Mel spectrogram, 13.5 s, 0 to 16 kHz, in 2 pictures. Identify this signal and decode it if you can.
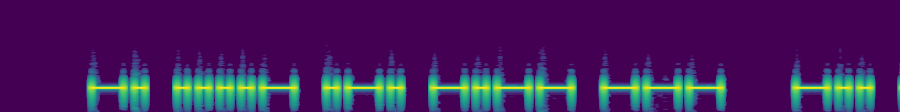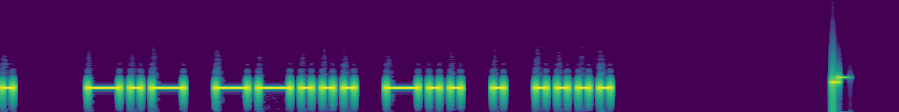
Morse code, heard as a keyed tone, about 16 wpm, 700 Hz. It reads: N4RYO DE K7DEH
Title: USA Callsign DE Callsign - 5 Characters - 15wpm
